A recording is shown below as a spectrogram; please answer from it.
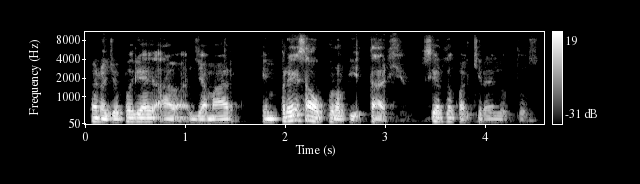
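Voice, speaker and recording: Husky, dark-voiced man teaching. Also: fairly low pitch, moderate pace. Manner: thinks aloud, checks in with tag questions. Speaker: university instructor. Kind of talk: online class lecture.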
